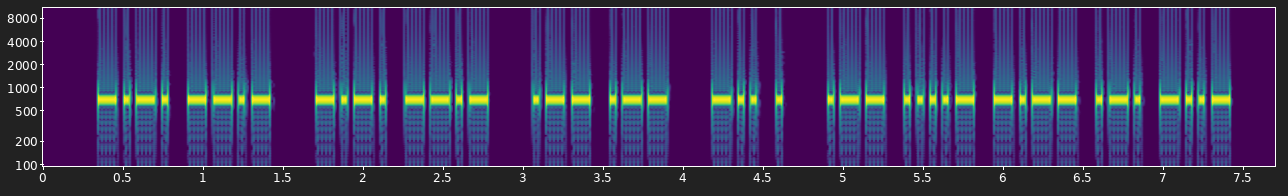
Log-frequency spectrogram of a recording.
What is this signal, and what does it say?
Morse code, heard as a keyed tone, about 33 wpm, 700 Hz. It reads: CQ CQ WW DE W4YRX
